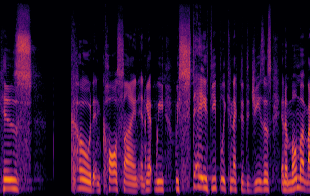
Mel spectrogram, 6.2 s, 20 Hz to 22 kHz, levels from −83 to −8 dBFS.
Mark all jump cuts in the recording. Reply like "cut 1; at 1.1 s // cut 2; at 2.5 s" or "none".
cut 1; at 2.9 s // cut 2; at 4.1 s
